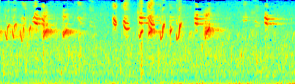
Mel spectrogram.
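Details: Loud, lively goldfinch song: dense high-pitched twittering, short chirps and slurred notes delivered in rapid bursts, musical and cheerful in tone.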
